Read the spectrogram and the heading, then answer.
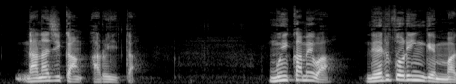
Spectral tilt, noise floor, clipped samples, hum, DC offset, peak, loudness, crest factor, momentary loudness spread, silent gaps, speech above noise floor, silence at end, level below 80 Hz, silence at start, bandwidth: -5.5 dB/octave; -56 dBFS; under 0.1%; none; under 0.1%; 0 dBFS; -15 LUFS; 16 dB; 14 LU; none; 42 dB; 0 s; -58 dBFS; 0.15 s; 14.5 kHz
